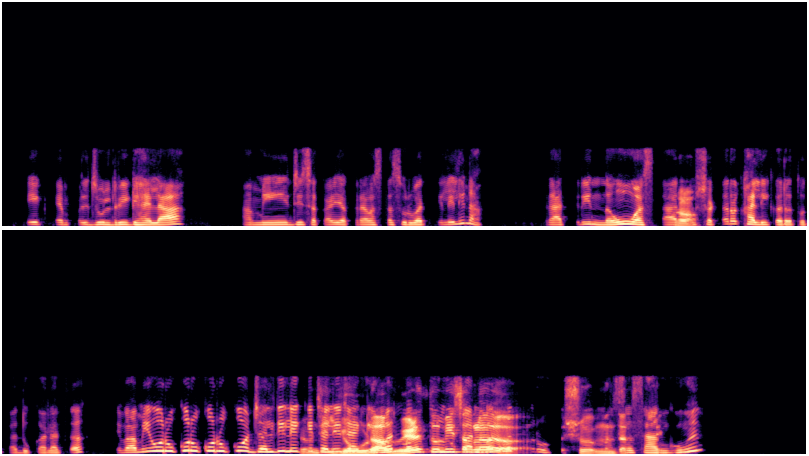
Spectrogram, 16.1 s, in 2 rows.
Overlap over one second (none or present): present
